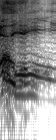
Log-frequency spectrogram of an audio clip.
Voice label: fall, negative; Splashdown; XBOX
